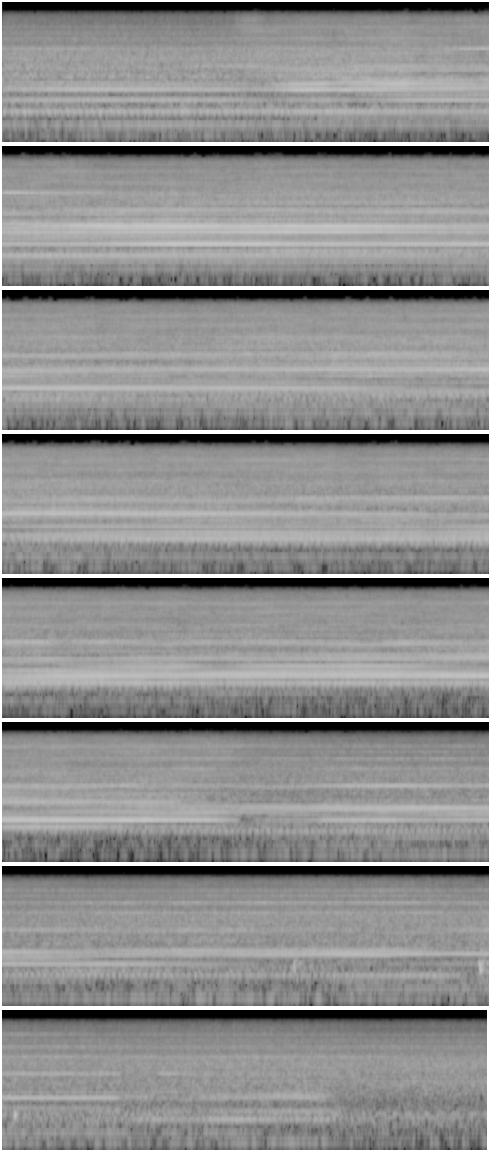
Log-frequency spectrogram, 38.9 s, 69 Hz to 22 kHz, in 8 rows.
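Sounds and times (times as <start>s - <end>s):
saw motor whine: 0.0s - 38.9s
blade grinding stone: 29.8s - 35.8s.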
